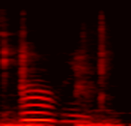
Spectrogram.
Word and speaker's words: Henri: I know it's supposed to be pronounced Henri.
